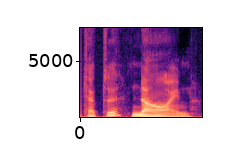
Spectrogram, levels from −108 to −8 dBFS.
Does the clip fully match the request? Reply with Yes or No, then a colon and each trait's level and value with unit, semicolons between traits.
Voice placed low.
Yes: low, 105 Hz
